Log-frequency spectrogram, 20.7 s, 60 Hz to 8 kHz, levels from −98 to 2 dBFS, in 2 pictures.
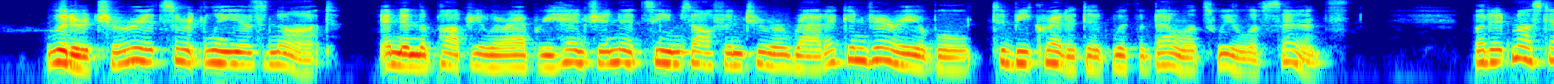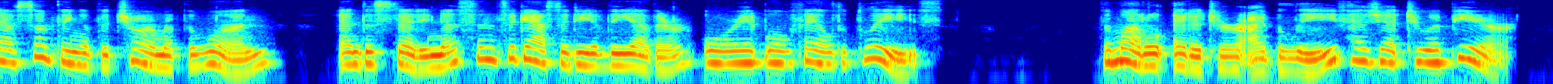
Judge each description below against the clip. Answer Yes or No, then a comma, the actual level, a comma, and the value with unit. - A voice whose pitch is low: No, high, 190 Hz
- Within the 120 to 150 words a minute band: No, average, 175 wpm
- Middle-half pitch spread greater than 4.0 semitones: Yes, average, 4.6 semitones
